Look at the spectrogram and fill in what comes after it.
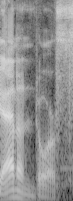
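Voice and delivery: very low, deflated, unexcited announcer call. Imitating a game announcer who sounds flat on one name: mock deadpan announcer voice. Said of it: "extremely psyched about every single character until you get to Ganondorf".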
